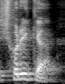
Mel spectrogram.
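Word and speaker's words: شركة: খুব পরিচিত বলে যে শরিকা এই শরিকা শব্দটি মূলত উচ্চারণে শরিকা বললেও শব্দটি হচ্ছে শারিকা শারিকাতুন বা সারিকা এই শারিকাতুন আরবি শব্দ এটির বাংলা হচ্ছে কোম্পানি।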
